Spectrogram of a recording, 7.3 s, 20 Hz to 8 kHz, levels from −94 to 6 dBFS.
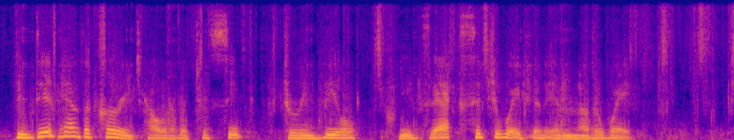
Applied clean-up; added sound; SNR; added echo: neural separator model SepFormer DNS4.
